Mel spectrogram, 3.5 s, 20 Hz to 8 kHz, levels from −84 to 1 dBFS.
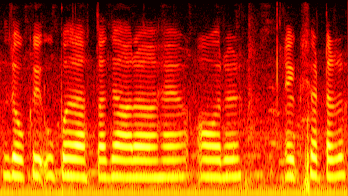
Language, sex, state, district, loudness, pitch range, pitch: Hindi, female, Punjab, Pathankot, -15 LUFS, 220-235 Hz, 225 Hz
